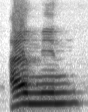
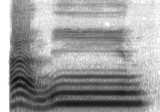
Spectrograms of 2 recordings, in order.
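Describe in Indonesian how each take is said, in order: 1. Kedua vokal dibaca pendek. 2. Vokal pertama pendek, vokal kedua panjang. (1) "Itu pendek semua" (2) "A-nya pendek, min-nya panjang"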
